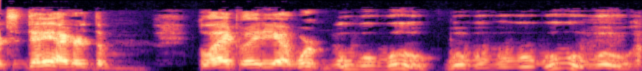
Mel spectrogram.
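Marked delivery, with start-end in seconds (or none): 2.4-4.8 soft quick repeated woo imitation; mimicking woo woo. Retelling a coworker at work, soft mimicked woos. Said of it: "I'm like, "Damn, with the woos".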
